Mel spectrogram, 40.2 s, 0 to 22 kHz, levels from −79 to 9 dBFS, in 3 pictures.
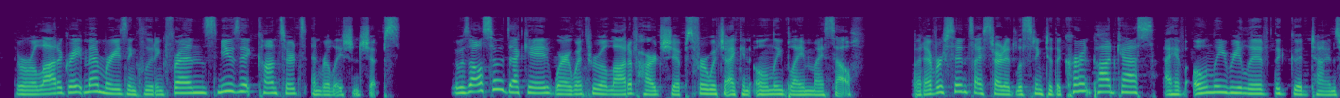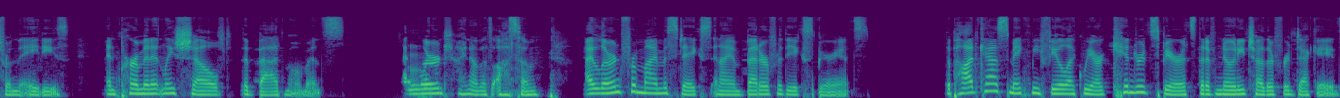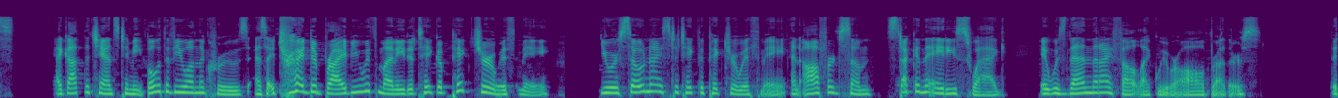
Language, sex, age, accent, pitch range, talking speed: English, female, 30-49, American, 155-210 Hz, 220 wpm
